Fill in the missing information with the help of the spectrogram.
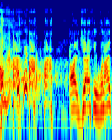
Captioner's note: both laugh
